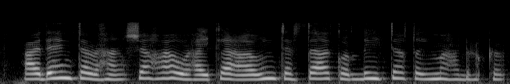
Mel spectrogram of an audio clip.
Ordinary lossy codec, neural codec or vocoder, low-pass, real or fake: Opus, 64 kbps; codec, 16 kHz, 1 kbps, FunCodec, trained on LibriTTS, 50 frames a second; 7.2 kHz; fake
